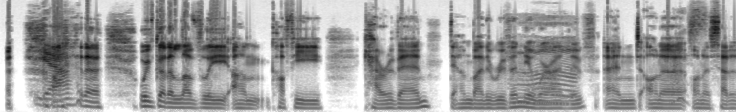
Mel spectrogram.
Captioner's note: laughs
